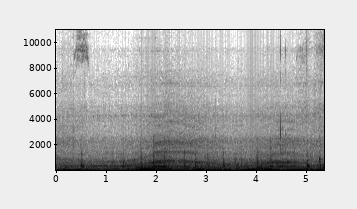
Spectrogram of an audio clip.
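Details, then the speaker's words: Lada Priora on a lift, driven in gear with clutch released: knocks on all gears from second through fifth, clearer in fourth, irregular knocks under road rumble; gearbox to be disassembled, broken final drive and differential gear teeth found. "ставим на третью передачу скорость не набираем стуки я надеюсь слышно на камеру на четвертую более отчётливо слышно уже рогатая пятая передача в общем стоки слышны"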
